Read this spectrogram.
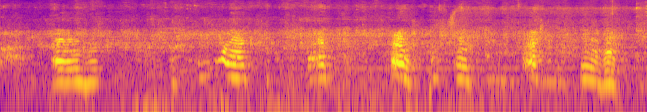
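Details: Domestic dog grumbling while scratching its own back: brief whiny, slurred moans, some sliding downward, spaced roughly every second or so over a faint steady background hum.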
